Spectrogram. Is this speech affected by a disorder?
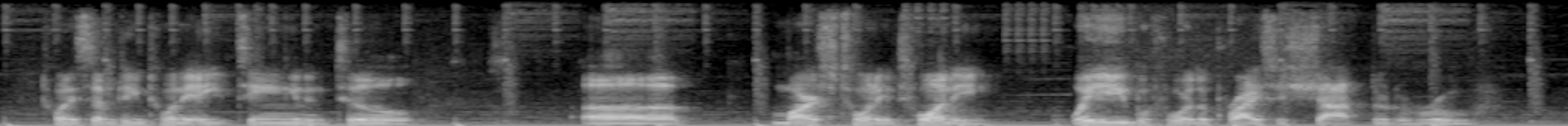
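No.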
